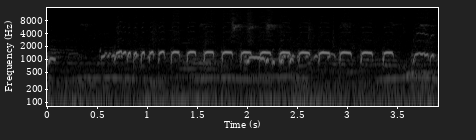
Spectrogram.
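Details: Vocal local zebra dove delivering a fast, even string of staccato coos, roughly two and a half per second, each note short and hooked, against a faint low rumble.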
